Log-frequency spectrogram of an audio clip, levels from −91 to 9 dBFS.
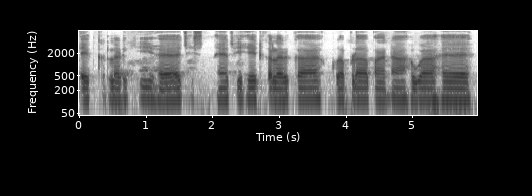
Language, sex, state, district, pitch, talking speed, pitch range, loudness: Hindi, male, Jharkhand, Deoghar, 115 Hz, 110 wpm, 110-115 Hz, -18 LUFS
